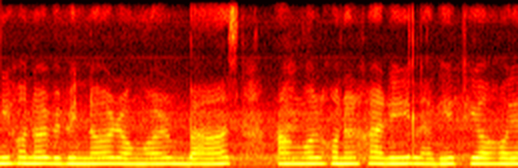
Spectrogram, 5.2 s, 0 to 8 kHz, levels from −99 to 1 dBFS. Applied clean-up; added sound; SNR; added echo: none; none; none; none.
